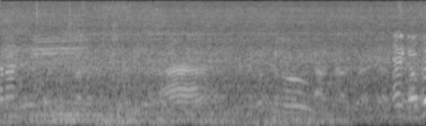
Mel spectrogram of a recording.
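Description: Distant shouts from football players, with a couple of short calls about two seconds in, over a steady low rumble.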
